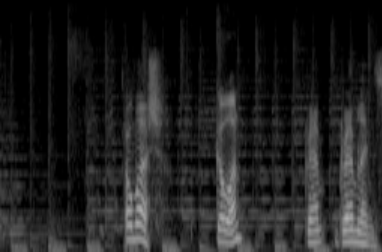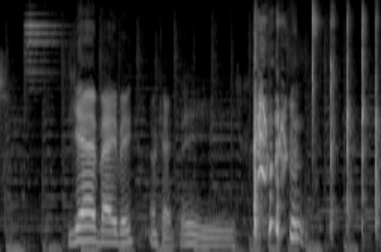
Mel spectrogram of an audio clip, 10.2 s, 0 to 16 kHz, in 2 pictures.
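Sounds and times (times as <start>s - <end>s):
speech: 1.7s - 2.2s, 2.9s - 3.3s, 4.1s - 5.3s, 6.0s - 9.3s
person coughing: 8.4s - 9.2s.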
